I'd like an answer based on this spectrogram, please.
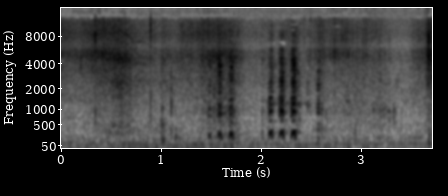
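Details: Newborn F4 Mini Alpine buckling, black with white frosted ears and nose, born on a homestead on March 13, 2021: two quick bursts of short, harmonic, stuttering bleats near the end, with soft background murmur.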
